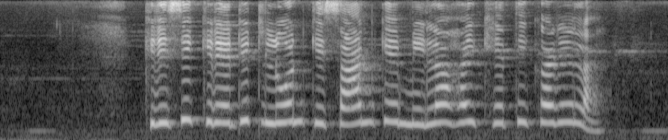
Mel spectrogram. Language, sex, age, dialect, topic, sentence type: Magahi, female, 31-35, Western, banking, question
